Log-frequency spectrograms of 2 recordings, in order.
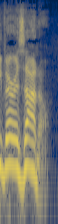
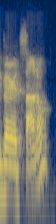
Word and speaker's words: Verrazzano: Uh, I would think with a double Z, does mozzarella have two Z's? So maybe Verezzano.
